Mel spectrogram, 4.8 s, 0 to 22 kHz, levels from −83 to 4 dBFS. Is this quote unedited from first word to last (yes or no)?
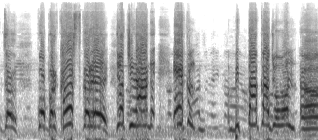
no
